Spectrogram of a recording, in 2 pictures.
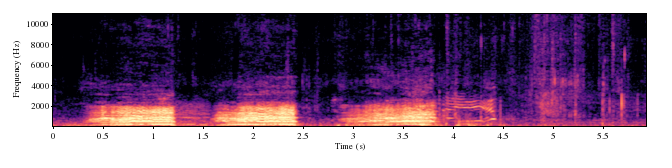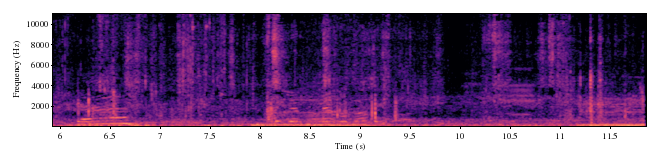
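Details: Hereford cows with calves, eleven animals shipped from Tåsinge to Skarø on 13 April 2016 for a summer of grazing; three loud, rough bellows about a second apart, then fainter distant moos and talking people.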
